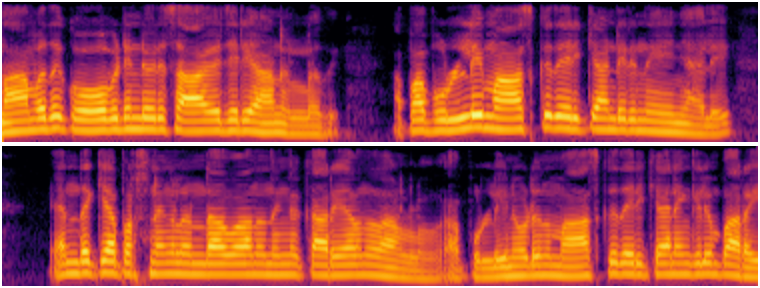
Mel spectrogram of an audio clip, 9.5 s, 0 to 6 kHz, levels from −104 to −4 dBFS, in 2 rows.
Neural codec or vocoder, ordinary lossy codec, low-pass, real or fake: none; none; 5.4 kHz; real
